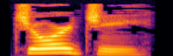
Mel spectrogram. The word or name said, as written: georgie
